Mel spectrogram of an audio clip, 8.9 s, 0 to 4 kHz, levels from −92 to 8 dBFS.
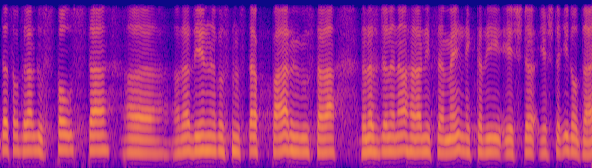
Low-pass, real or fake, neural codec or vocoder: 3.6 kHz; fake; codec, 16 kHz in and 24 kHz out, 0.4 kbps, LongCat-Audio-Codec, two codebook decoder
